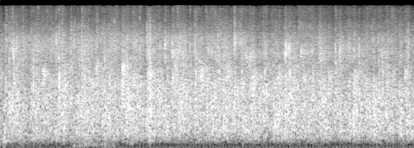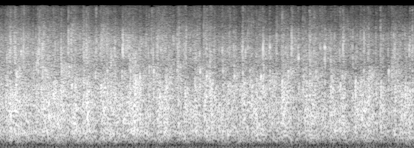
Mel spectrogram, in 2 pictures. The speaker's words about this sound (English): Now you may show your applause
